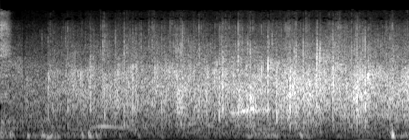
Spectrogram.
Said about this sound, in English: Oh, clap your hands and give God the praise.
